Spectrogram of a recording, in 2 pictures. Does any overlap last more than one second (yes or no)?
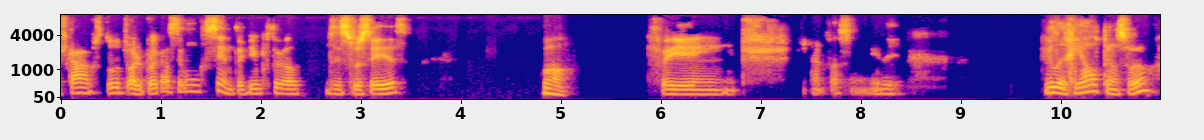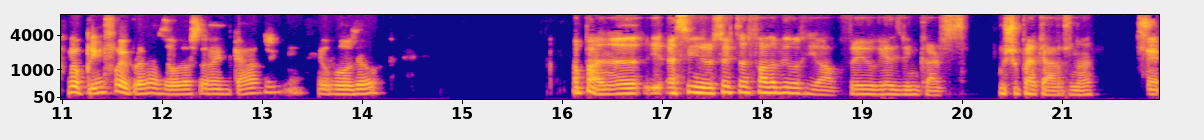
no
